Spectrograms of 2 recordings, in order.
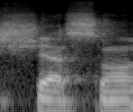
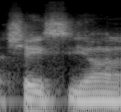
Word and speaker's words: Chassion: say something about my last name is chef song it's not chasey on hands then it's spelled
